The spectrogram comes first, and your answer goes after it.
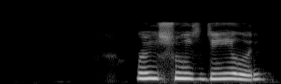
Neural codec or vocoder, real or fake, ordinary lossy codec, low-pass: codec, 16 kHz, 1 kbps, FreqCodec, larger model; fake; MP3, 64 kbps; 7.2 kHz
